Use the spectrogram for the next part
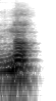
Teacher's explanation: दांत पे जीवा टच हो रही ना, का उच्चारण स्थान दंताह भी है, नासिका भी है।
